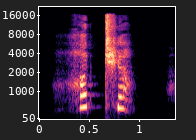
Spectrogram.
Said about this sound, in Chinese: 啊天，冻得我直打喷嚏。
